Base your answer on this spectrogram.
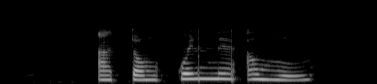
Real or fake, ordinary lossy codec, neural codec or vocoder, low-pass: fake; AAC, 32 kbps; codec, 16 kHz, 8 kbps, FunCodec, trained on Chinese and English, 25 frames a second; 5.4 kHz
